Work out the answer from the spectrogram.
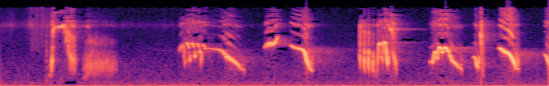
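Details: A male lyrebird sings a complex mimicking song to draw females close to admire his plumes, a varied medley of loud, clear notes: sharp descending whistles, rapid chattering bursts and squawks, shifting abruptly every half second or so.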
